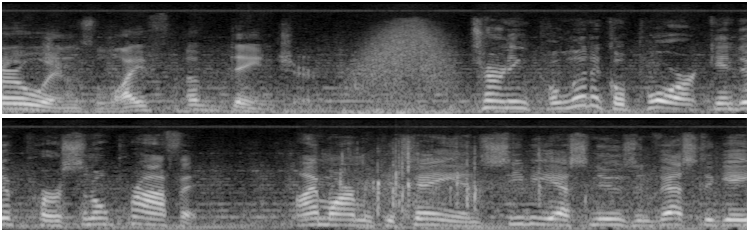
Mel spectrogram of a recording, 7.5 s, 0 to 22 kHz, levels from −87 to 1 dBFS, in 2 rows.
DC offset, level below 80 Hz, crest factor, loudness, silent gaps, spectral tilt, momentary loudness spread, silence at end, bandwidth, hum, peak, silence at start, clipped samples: under 0.1%; -44 dBFS; 16 dB; -23 LUFS; none; -4.5 dB/octave; 10 LU; 0 s; over 20 kHz; none; -6 dBFS; 0 s; under 0.1%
